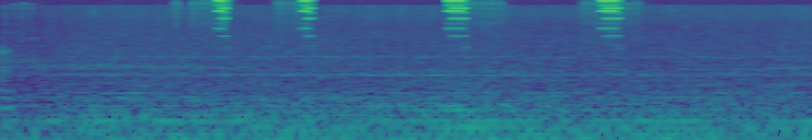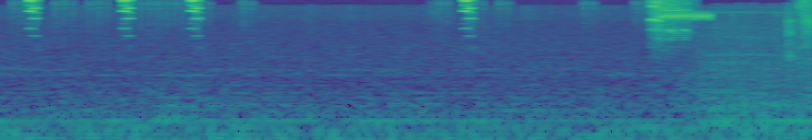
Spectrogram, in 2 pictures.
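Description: Soft electronic clicks tick in quick succession.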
